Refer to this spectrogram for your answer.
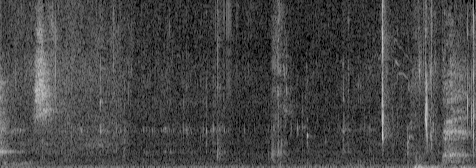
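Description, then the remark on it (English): Someone takes a sip of a drink mixed with Coca-Cola, with soft wet mouth and swallowing sounds over a steady low hum, ending in a louder gulp. “It gets a second sip.”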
